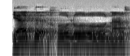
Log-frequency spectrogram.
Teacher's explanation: Yadkhuluna ada semacam suara serak kha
